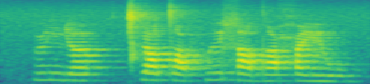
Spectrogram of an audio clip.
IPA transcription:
pʉɲɐ | ǀʰɨtˤɐ fɨɬadˤi ħew

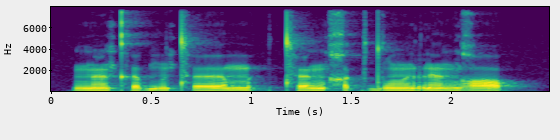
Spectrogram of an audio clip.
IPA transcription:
ŋœ̃kʰəbũtʰəːm | tʰœŋχək dwõrə̃ːŋʁɔ

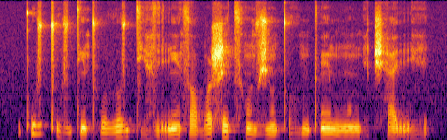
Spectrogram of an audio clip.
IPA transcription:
kʼṳ˦ztʼṳ˨z tʲõ˨tʰu˨ðu˦z tʲæ̤˨z rʲẽ˨sɒ˨bɒ˦ ʂi˦t͡sʰõ˨zʒõ˨ tʼo̤˦˨mtʼẽ˦˨m ŋõ˨ ŋe̤˨t͡ʃʰæ˨ rʲe̤˦

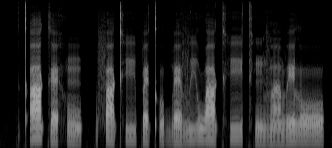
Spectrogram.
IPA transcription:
kʼaː˦kɛ˨hũ˨ | fa˦kʰiː˦pɛ˨kʼʊ˦ bɛ˨vi˦ wa˦˨ kʰiː˦tʰĩ˨ vã˨βe˦loː˦

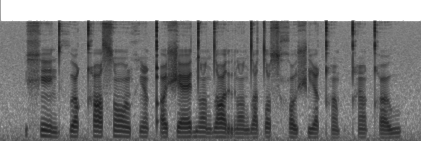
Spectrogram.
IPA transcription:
xẽdθu qʰisˤõxĩ qʼoʃæ dẽdˤurõ dˤotusˤxoʃ ɾiqʰõp qʰẽqʰu

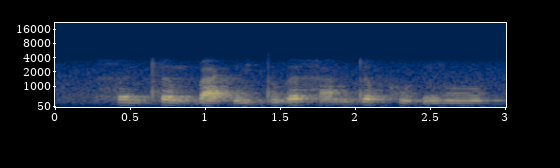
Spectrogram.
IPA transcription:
hə̤˨˩nt̪ʰə˧˩mɓa˨˩k̚nḭ˧˨ t̪ṵ˧˥ə̯ha̤˨˩ŋt̪ə˦˥p̚ xṵ˧˨ə̯ ɲu˧

